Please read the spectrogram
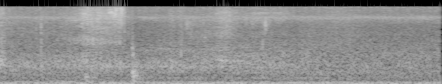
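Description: Steady low rumble, with a couple of light clicks about halfway through as the door wiring harness is handled at the hinge.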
